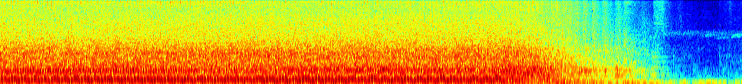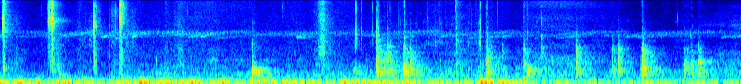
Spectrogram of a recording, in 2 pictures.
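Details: Neglected, rusty MTD mower on the bench, run at a comfortable RPM to burn off smoke: steady, even high drone for about five seconds, then shut off and coasting down. Smoke lessens each start, so owner doubts a head gasket leak; normal running.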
